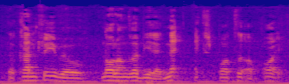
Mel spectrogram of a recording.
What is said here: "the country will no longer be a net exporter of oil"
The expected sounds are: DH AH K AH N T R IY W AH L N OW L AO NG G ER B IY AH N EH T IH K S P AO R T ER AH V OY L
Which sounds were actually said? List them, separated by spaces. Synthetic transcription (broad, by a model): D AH K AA N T R IY W AH L N OW L AO NG G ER B IY AH N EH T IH K S P AO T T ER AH P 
